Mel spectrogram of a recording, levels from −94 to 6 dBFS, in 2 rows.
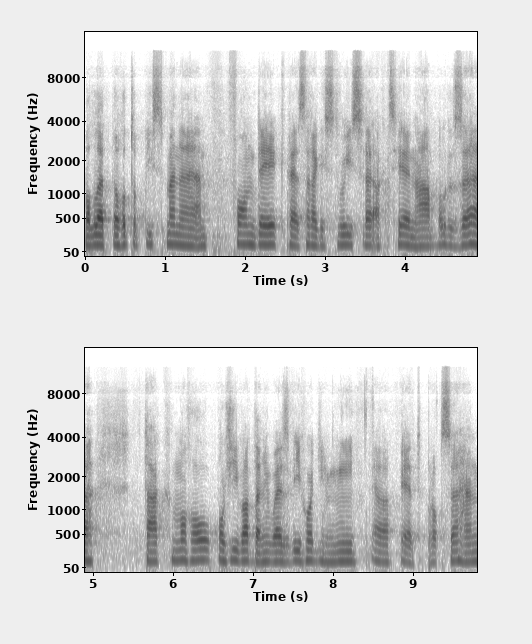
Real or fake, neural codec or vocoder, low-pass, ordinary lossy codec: fake; codec, 16 kHz in and 24 kHz out, 0.8 kbps, FocalCodec, streaming, 65536 codes; 10.8 kHz; Opus, 16 kbps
